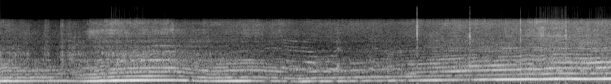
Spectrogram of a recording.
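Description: Rally car engine accelerating hard through the gears: the pitch climbs, drops at a gear change about two seconds in and again about three seconds in, then rises steadily in the next gear.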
